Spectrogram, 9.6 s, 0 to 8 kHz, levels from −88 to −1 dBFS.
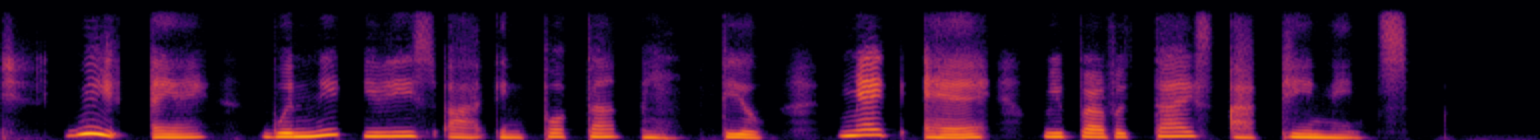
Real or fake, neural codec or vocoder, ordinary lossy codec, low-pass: fake; codec, 16 kHz, 0.5 kbps, FunCodec, trained on Chinese and English, 25 frames a second; none; 7.2 kHz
